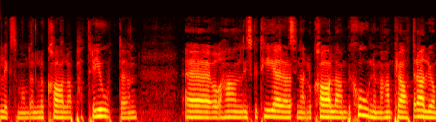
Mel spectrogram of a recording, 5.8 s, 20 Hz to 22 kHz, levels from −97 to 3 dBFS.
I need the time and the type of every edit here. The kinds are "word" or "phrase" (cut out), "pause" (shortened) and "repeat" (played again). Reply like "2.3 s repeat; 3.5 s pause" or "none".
3.2 s word; 3.9 s phrase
